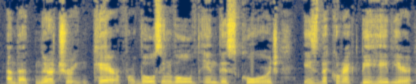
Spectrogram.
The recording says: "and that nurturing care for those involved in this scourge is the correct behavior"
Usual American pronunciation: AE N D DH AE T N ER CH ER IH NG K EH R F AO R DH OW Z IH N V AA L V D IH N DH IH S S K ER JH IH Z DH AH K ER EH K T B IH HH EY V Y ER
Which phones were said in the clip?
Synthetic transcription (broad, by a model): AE N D DH AE T N ER CH ER IH NG K EH R F AO R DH OW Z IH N V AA L V D IH N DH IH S S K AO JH IH Z DH AH K ER EH K T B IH HH EY V Y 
